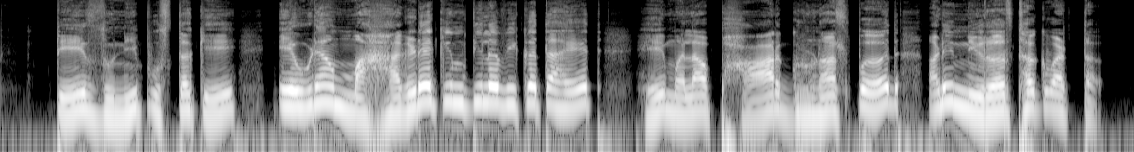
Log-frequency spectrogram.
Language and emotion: Marathi, disgusted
